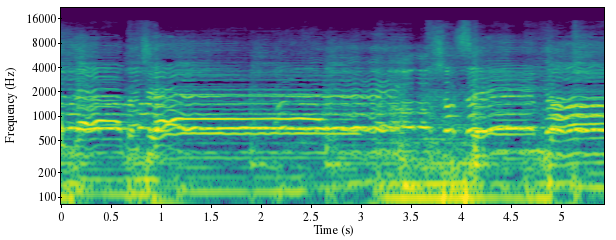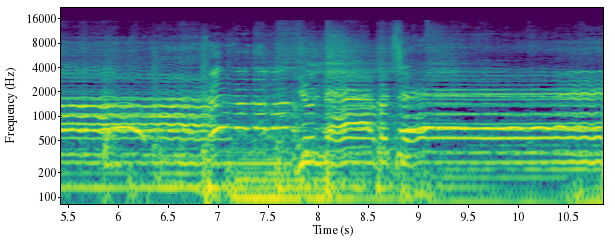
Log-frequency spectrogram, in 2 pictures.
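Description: Gospel worship singing: a group of voices holding long, wavering notes together, over low sustained keyboard notes.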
